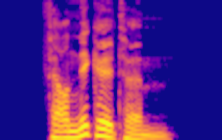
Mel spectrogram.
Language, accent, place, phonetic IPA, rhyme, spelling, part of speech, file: German, Germany, Berlin, [fɛɐ̯ˈnɪkl̩təm], -ɪkl̩təm, vernickeltem, adjective, De-vernickeltem.ogg
- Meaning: strong dative masculine/neuter singular of vernickelt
